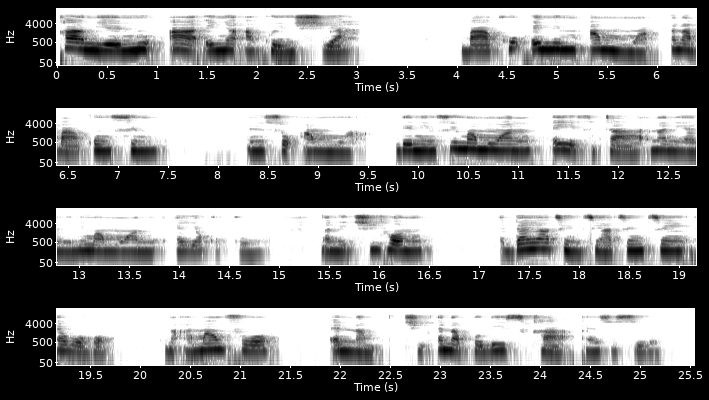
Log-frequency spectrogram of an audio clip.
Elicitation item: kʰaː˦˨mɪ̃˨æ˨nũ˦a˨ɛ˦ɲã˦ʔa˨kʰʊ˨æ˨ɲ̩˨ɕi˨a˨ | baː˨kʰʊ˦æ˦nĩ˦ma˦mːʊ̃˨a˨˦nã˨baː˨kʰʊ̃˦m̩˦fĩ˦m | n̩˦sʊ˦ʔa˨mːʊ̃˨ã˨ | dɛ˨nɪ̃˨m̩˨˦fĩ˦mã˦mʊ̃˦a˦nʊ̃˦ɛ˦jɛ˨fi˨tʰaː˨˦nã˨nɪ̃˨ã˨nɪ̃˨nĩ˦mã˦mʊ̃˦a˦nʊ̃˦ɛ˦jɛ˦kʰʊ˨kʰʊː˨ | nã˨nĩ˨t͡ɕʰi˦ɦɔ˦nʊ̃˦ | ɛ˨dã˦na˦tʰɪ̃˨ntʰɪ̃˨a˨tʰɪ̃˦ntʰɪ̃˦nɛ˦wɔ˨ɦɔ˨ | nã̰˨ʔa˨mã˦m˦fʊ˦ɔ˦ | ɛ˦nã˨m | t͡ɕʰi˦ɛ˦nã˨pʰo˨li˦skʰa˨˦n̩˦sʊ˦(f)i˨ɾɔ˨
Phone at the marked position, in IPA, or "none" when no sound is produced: s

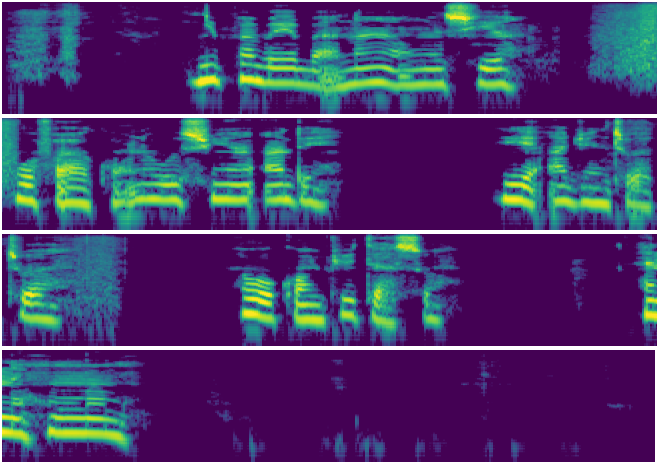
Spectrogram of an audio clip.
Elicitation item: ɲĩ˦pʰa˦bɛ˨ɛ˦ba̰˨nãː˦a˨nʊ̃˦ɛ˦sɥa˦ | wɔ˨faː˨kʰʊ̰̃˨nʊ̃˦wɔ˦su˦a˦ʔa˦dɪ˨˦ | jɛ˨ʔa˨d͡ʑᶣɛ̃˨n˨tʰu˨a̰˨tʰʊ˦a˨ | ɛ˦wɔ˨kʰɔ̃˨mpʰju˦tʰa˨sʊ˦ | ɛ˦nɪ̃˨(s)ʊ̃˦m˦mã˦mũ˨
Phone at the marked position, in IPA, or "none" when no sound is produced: h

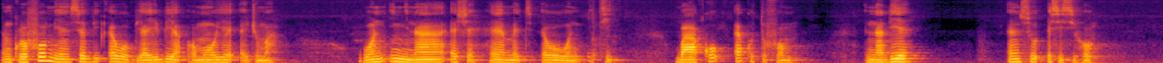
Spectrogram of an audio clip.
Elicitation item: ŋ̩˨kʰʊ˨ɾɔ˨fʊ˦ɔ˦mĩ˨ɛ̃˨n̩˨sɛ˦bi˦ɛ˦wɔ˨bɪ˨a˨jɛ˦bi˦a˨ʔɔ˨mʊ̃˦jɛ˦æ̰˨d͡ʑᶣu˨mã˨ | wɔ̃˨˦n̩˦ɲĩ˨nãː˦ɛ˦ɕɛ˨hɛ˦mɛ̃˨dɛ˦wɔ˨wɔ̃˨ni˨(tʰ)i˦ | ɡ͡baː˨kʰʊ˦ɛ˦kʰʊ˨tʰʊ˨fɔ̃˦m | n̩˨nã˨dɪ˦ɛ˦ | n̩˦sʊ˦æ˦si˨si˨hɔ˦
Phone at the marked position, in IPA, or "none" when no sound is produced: tʰ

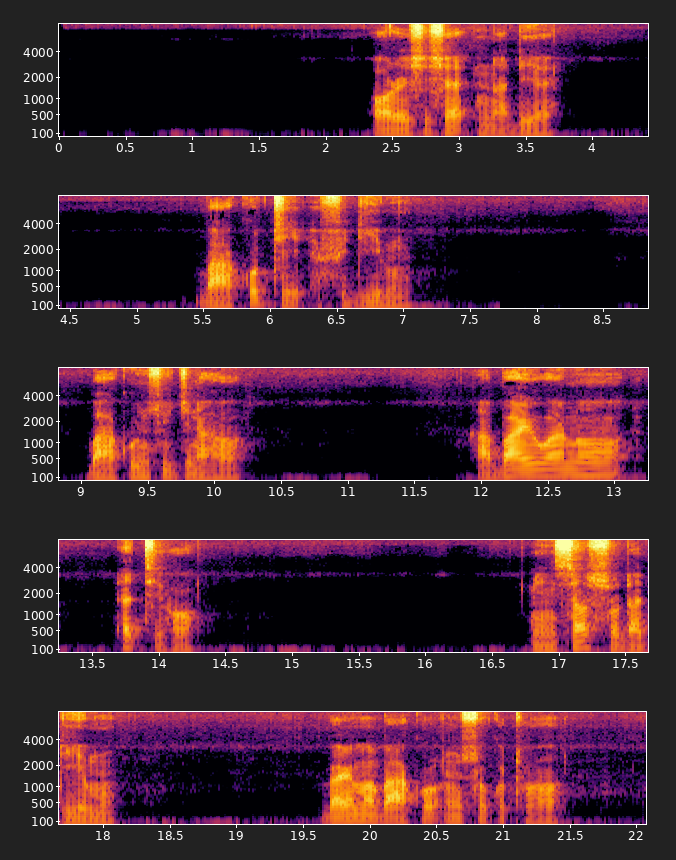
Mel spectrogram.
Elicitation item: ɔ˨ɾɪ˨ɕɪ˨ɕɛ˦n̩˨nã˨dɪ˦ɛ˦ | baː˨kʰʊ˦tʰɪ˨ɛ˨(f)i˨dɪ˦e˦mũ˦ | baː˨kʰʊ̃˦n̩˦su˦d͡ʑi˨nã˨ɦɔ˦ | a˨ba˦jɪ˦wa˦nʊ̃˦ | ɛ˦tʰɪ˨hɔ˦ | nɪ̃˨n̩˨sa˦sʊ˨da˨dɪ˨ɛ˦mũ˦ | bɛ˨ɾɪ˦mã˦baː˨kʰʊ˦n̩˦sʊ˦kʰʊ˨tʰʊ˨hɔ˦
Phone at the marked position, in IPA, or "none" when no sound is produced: f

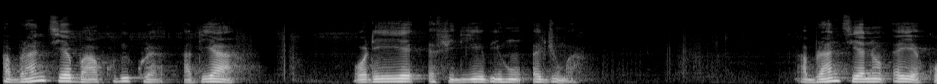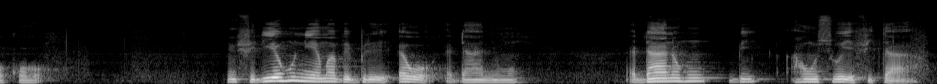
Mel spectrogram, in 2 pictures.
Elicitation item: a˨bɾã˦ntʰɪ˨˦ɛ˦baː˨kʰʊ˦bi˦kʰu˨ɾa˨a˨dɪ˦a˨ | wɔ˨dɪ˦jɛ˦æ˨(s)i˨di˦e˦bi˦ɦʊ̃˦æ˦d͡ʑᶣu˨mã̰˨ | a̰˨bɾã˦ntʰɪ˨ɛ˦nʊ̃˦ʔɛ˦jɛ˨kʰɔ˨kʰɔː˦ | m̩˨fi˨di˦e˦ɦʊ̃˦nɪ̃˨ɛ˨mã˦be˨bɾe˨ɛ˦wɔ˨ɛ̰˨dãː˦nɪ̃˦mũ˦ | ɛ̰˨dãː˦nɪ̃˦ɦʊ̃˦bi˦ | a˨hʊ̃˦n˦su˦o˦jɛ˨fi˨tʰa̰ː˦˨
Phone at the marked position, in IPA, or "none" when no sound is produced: f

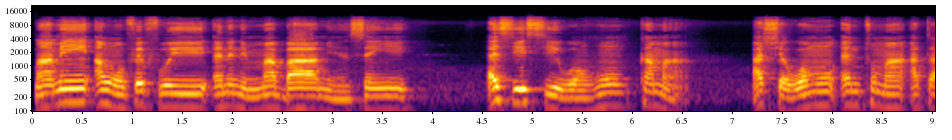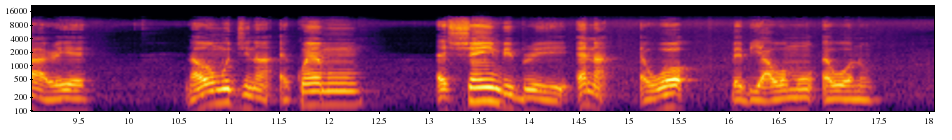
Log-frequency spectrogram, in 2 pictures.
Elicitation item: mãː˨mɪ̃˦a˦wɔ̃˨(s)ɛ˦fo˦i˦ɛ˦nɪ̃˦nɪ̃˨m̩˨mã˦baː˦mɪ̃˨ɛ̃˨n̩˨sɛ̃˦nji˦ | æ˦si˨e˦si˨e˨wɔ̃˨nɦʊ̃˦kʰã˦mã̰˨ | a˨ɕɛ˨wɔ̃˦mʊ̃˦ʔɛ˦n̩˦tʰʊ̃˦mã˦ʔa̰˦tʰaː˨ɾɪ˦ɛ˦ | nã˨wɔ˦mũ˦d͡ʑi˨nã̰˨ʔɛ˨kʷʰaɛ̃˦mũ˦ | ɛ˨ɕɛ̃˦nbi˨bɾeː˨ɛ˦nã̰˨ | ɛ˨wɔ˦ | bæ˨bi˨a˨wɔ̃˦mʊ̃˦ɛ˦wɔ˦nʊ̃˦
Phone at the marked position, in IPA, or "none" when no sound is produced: f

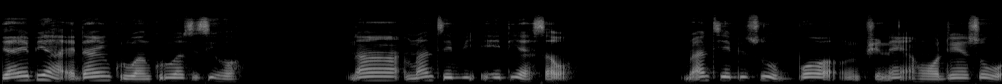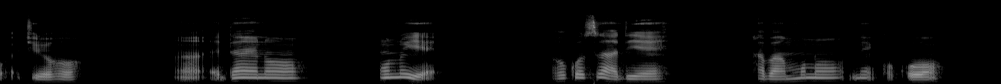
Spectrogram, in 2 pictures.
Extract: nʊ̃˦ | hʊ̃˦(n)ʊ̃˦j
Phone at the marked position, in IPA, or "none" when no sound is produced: n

